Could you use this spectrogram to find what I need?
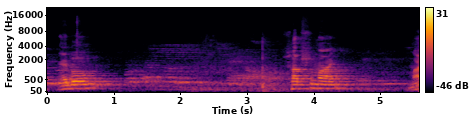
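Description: A middle-aged man speaks calmly and clearly, close by, in a slightly echoing room.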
